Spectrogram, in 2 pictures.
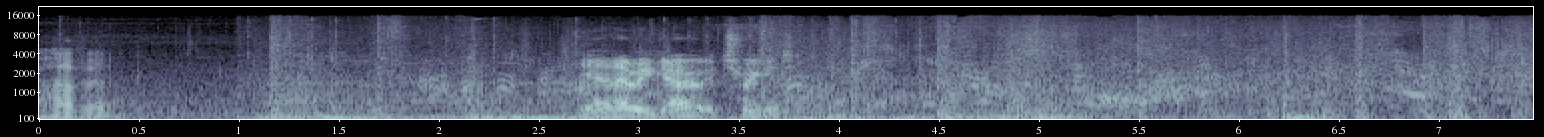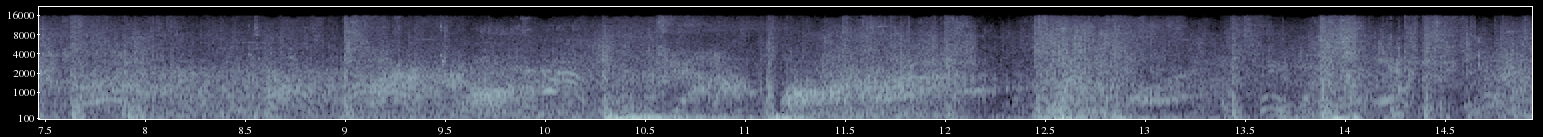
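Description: Blades slash and strike repeatedly in a close fight.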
